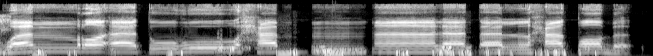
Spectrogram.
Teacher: Ulangi, saya masih mendengar yang ini ada masih membaca hanya ha tebal. Hanya ha yang tipis ya, ha tipis. Makhrajnya di wastul halqi, di tengah tenggorokan ya.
